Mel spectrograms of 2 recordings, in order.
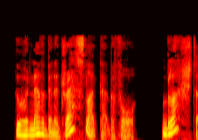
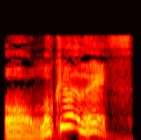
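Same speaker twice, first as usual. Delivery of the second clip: shouted; 5 semitones higher, much slower than usual. A narrator's reading. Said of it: "shouted the pockmarked man".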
